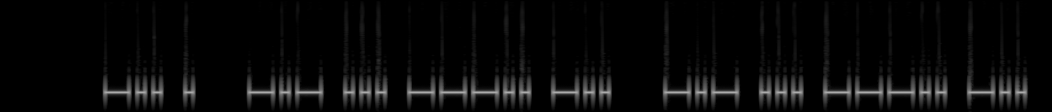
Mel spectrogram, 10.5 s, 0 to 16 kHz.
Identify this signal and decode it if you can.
Morse code, heard as a keyed tone, about 15 wpm, 650 Hz. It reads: DE KS8D KS8D
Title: SOTA QSO Practice 15wpm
